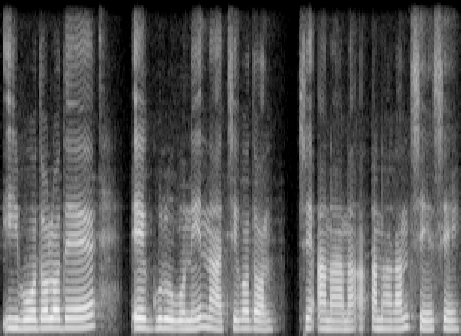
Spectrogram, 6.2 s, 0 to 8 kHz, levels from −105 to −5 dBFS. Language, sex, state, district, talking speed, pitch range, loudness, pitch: Chakma, female, Tripura, West Tripura, 105 wpm, 200-220 Hz, -18 LUFS, 210 Hz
